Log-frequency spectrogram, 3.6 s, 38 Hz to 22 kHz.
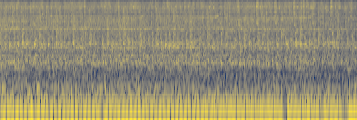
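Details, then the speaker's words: Mercedes 190SL with Solex carburetors at idle: low idle with brief stumbles as the idle mixture screw is turned too far, smoothing out when screwed back out; stumbling idle from incorrect idle mixture. "stumbles again screw it back out where we get a nice smooth idle"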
